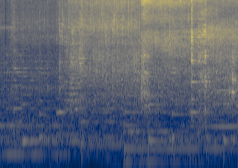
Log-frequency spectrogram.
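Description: Spice paste for a jackfruit curry frying on medium flame, a continuous close sizzle with stirring scrapes and a low steady hum beneath, bursts of scraping near the end, no speech.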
